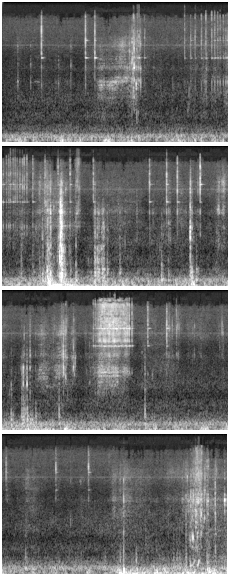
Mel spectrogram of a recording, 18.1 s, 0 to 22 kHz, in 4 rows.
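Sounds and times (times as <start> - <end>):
low rumble of water and wind: 0.0 - 18.0
short buzzing rattle: 3.6 - 6.1, 10.8 - 12.6
gear knocking and clattering on kayak: 3.6 - 12.5.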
